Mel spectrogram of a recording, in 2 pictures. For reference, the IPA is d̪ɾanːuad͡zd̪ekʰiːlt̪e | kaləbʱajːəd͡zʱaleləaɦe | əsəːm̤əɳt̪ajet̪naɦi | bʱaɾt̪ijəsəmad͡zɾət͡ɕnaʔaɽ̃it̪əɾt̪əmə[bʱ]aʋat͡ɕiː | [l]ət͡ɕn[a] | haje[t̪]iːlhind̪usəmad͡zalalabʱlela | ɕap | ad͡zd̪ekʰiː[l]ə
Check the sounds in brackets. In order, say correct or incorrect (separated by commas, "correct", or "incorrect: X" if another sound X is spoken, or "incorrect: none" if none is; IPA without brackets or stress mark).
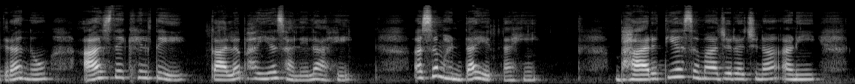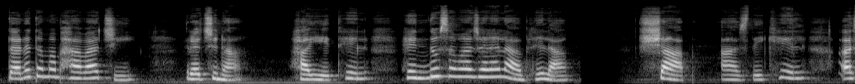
correct, incorrect: ɾ, correct, incorrect: t̪ʰ, correct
